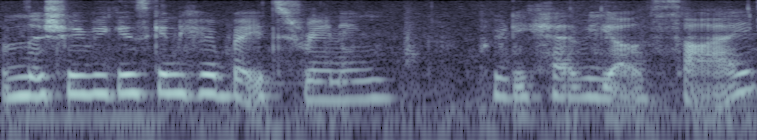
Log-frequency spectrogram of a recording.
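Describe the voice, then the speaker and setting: A woman's moderate-paced speech comes with noticeable background noise. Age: 20s. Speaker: beauty vlogger. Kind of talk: makeup tutorial. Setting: at home. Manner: casual, hesitant.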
